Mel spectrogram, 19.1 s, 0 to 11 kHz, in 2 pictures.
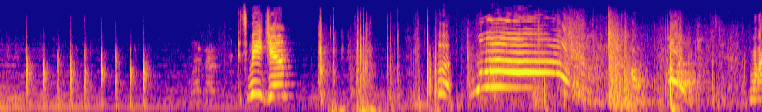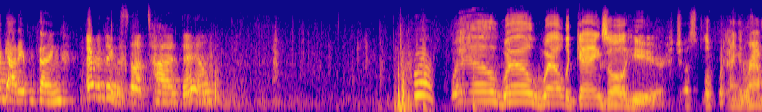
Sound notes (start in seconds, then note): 0.7 door knocking; 5.6 groaning; 14.9 Huck groaning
